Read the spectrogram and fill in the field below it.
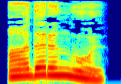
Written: ಆದರಂಗೊಳ್

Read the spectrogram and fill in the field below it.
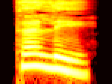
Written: ಥಾಲಿ

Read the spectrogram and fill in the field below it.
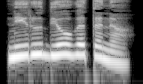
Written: ನಿರುದ್ಯೋಗತನ

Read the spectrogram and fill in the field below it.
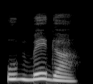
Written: ಉಬ್ಬಿಕೆ

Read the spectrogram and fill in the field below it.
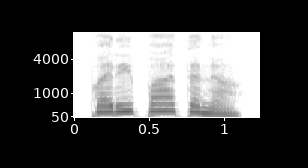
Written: ಪರಿಪಾತನ

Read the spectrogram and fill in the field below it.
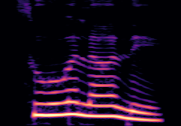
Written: ಸುವ್ವಲಾಲೆ

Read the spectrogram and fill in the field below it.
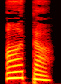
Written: ಆತ

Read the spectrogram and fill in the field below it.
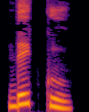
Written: ಡೆಕ್ಕು

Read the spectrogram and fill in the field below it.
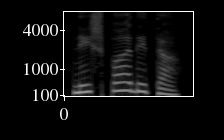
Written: ನಿಷ್ಪತಿತ

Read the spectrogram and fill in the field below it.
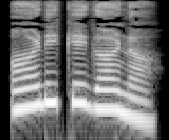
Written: ಆಡಿಕೆಗಾಣ

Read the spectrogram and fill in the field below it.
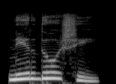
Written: ನಿರ್ದೆಸೆ

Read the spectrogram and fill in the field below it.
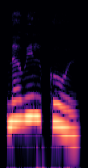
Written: ನವಿಲ್ಕೋಲ್

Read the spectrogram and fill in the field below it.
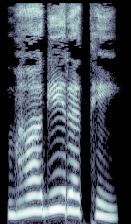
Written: ಭಾಗೀರಥಿ

